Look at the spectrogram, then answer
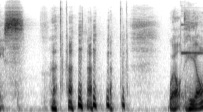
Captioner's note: laughter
